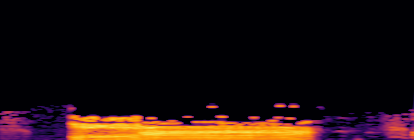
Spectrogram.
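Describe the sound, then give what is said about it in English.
A person imitates a black bear with one long, loud, droning growl lasting about two seconds, with near silence before and after and no talking. “That's a black bear.”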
